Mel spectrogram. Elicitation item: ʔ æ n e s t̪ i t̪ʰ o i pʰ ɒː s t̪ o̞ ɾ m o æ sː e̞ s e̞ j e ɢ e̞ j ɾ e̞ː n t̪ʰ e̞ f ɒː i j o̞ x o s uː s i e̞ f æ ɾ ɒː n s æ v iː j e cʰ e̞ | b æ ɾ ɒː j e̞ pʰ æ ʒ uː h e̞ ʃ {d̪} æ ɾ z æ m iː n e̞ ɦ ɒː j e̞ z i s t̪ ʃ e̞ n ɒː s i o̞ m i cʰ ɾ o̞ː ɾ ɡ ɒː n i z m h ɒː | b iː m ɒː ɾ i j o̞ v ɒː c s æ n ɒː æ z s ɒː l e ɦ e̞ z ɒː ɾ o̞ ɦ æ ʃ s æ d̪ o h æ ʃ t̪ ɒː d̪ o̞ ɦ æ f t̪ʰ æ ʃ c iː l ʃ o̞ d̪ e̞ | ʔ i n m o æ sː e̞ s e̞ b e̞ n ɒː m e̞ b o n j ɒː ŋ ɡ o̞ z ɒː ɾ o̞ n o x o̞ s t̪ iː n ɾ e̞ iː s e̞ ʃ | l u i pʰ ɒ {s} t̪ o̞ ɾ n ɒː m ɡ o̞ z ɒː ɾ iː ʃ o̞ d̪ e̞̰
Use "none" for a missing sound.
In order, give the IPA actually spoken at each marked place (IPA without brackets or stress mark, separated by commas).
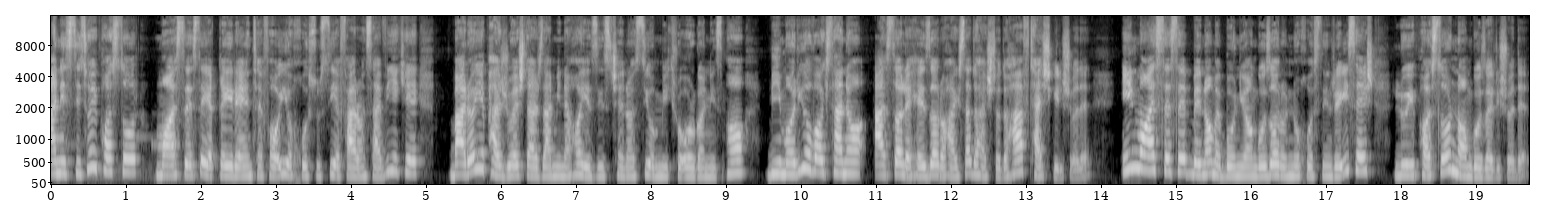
d̪, s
